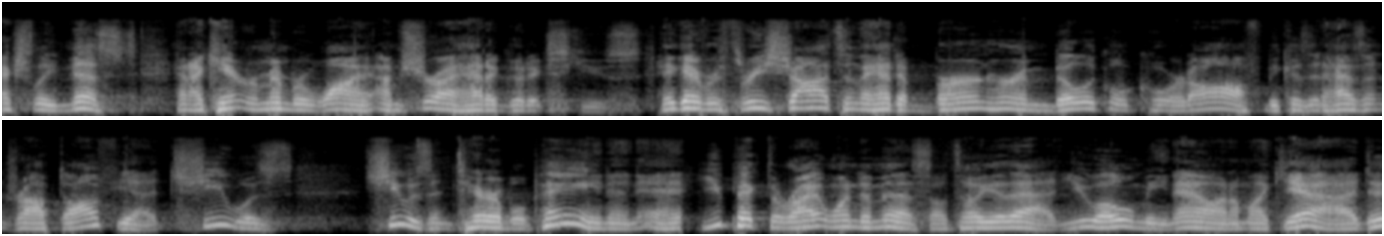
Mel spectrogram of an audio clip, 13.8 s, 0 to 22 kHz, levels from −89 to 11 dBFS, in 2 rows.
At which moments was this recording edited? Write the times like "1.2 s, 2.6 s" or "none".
3.3 s, 10.3 s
